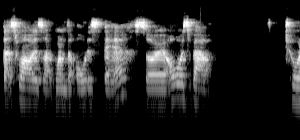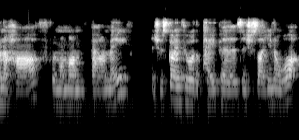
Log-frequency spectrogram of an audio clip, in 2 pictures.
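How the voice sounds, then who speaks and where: A woman in her thirties, born in Thailand and raised in Australia, speaks. Her voice sits a little low but has a very bright, sharp edge. She talks softly and hesitantly, pausing often as she recalls her story. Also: fairly even intonation, low-quality recording. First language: Thai. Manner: soft-spoken, hesitant with frequent ums. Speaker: guest. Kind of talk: personal story interview.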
